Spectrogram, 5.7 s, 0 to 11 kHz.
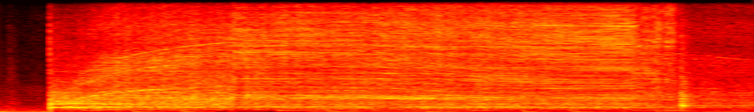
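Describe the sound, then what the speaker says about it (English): Metal tubing is sawn to length for a V8-powered go kart frame: one continuous, loud, rasping cut that runs steadily for about five seconds, with no talking. "So we're gonna need to cut 4 31-inch pieces of tubing to join the two."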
